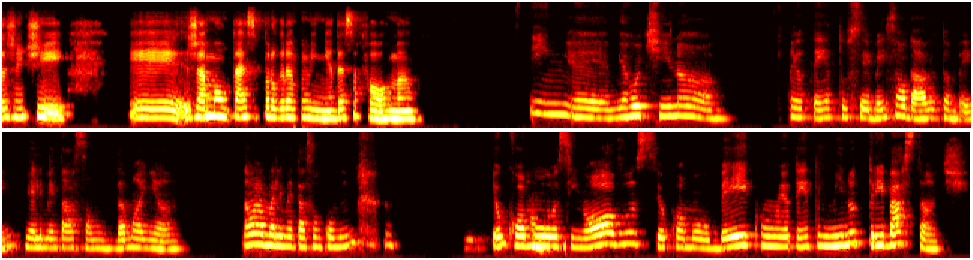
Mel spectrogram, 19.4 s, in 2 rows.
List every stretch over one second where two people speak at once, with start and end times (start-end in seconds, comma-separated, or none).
none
